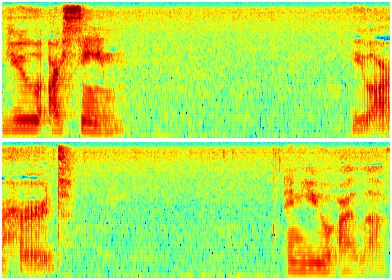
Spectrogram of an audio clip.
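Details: Adult woman who describes herself as a person who stutters, speaking spontaneously; stuttering.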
